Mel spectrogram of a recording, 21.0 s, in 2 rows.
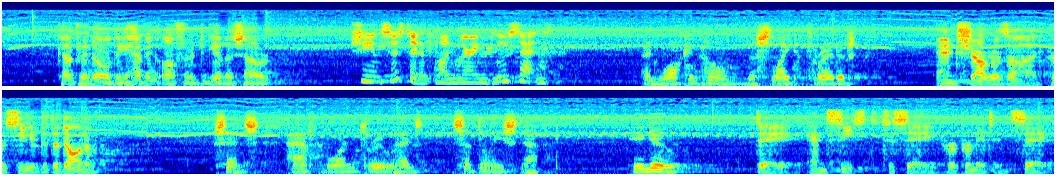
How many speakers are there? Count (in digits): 4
